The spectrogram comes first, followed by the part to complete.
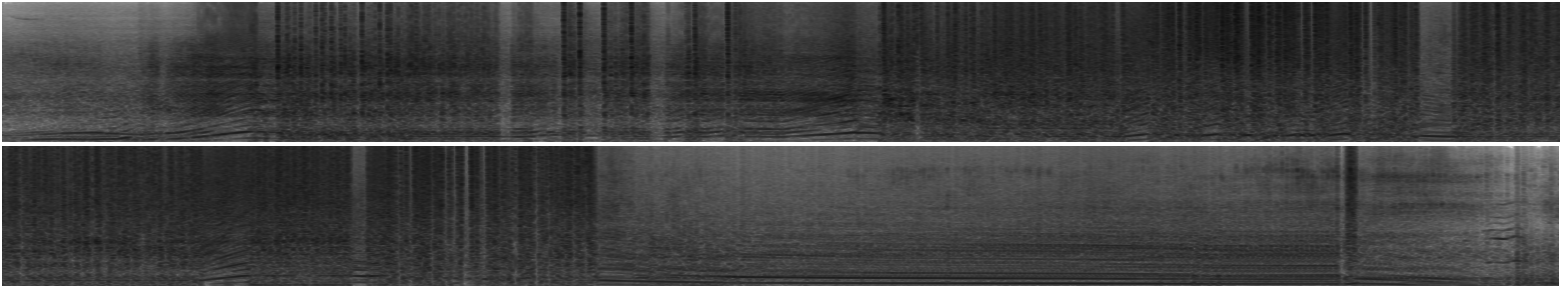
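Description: Drift car's engine revving hard, its pitch climbing and dropping again and again, over a heavy hiss of spinning, sliding tyres. Near the end the tyre noise falls away and the engine holds high revs in one long, slowly falling note.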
